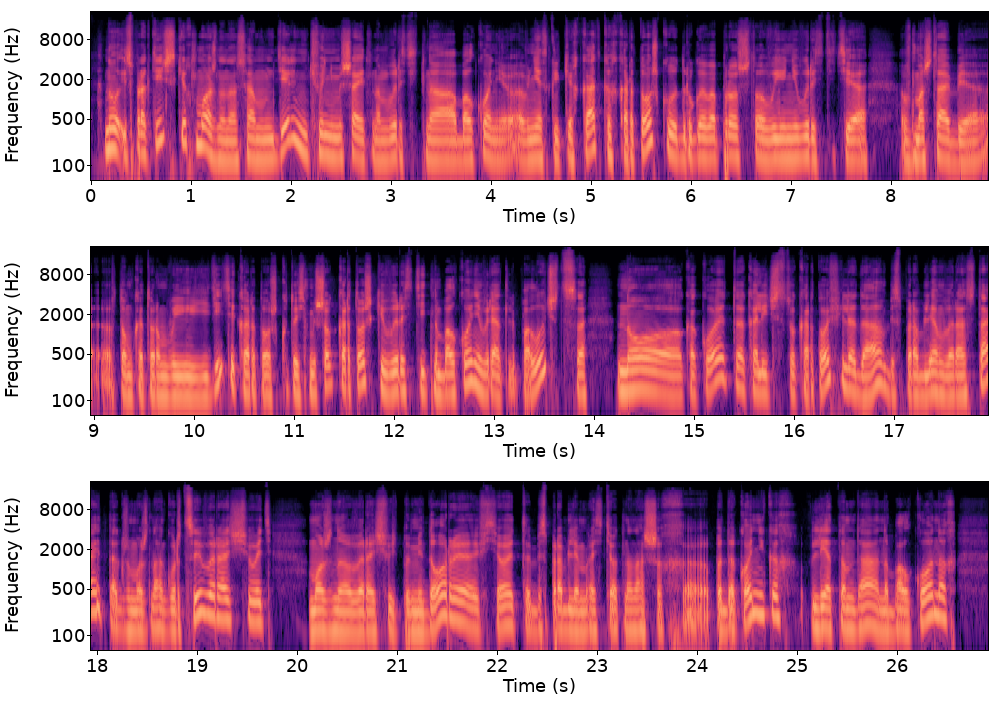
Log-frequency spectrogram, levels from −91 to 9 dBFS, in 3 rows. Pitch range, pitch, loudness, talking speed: 120-150 Hz, 130 Hz, -16 LUFS, 160 wpm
